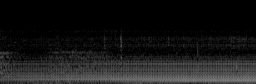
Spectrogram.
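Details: GE model 875 All-American Five vacuum tube radio, about 1956–57, brought up on a variac toward 117 V at 14–19 W; a low, steady mains hum grows as the set warms, with no station received.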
